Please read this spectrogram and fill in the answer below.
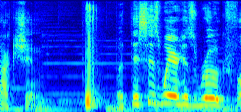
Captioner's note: fart sound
